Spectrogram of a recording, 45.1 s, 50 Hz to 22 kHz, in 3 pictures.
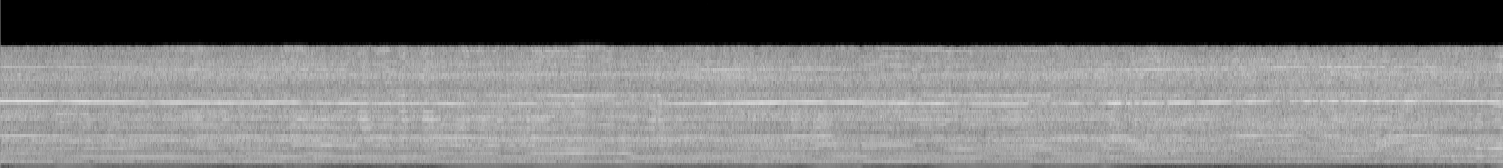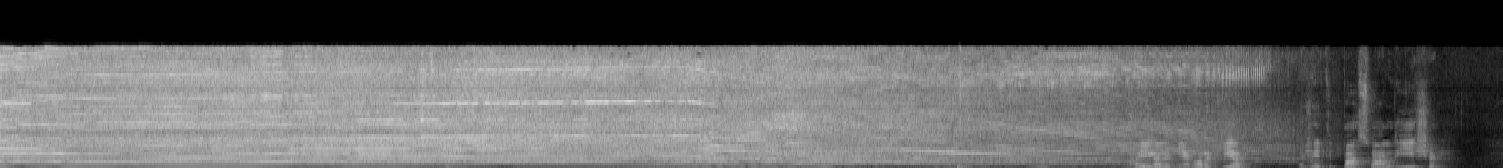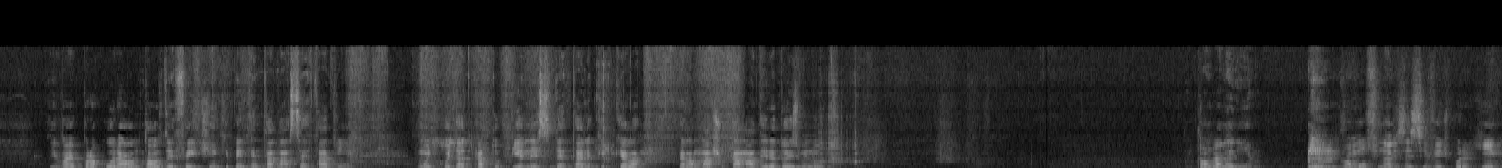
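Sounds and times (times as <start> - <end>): router bit cutting wood: 0.0 - 28.2
trim router whining: 0.0 - 28.2.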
